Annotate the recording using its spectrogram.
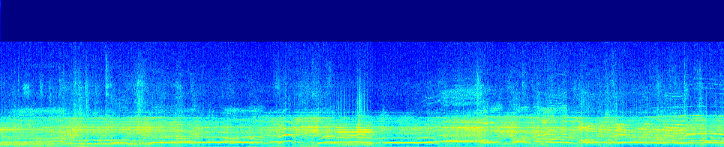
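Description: Live rock band playing loud through the venue sound system, caught by a camcorder microphone in the audience: long held guitar and bass notes, with voices shouting and whooping over them.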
